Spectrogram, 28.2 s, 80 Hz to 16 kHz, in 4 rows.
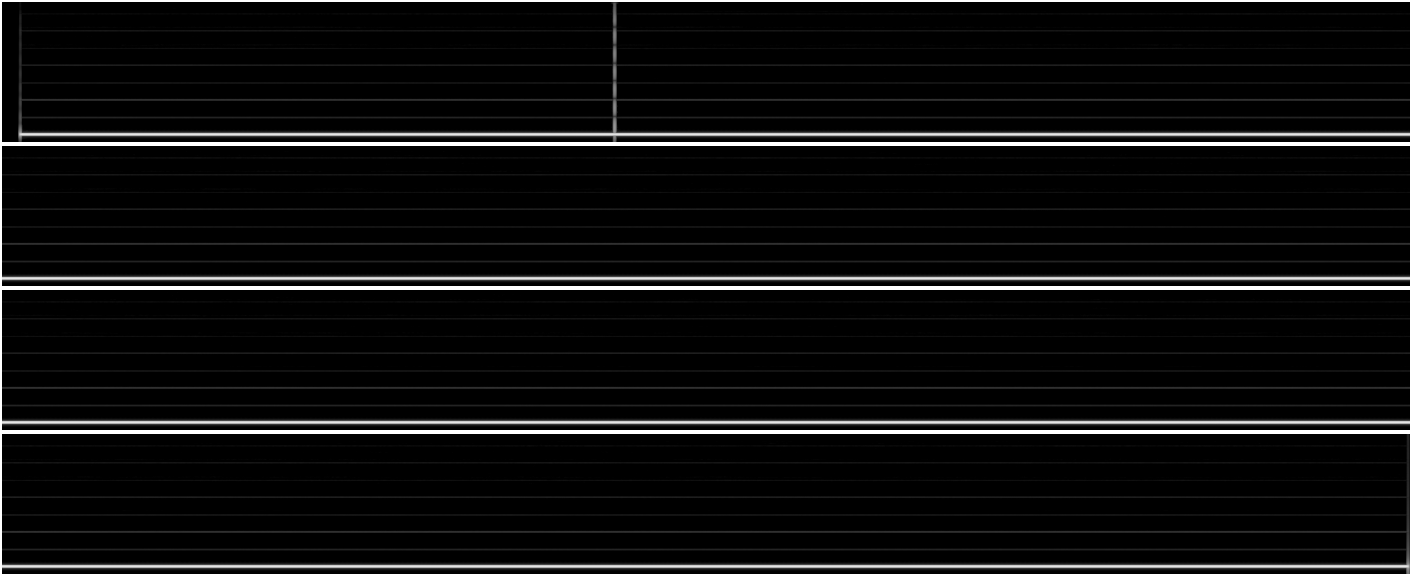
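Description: Broadcast line-up test tone: a single steady 1 kHz sine beep held unbroken at a constant level, the reference tone that goes with colour bars at the head of a TV master.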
